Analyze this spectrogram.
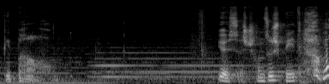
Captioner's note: bell rings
